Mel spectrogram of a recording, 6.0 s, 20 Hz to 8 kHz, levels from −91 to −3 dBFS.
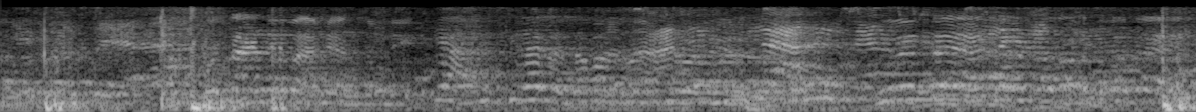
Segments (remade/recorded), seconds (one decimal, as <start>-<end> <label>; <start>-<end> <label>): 0.0-1.4 remade; 1.4-5.0 recorded; 5.0-6.0 remade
